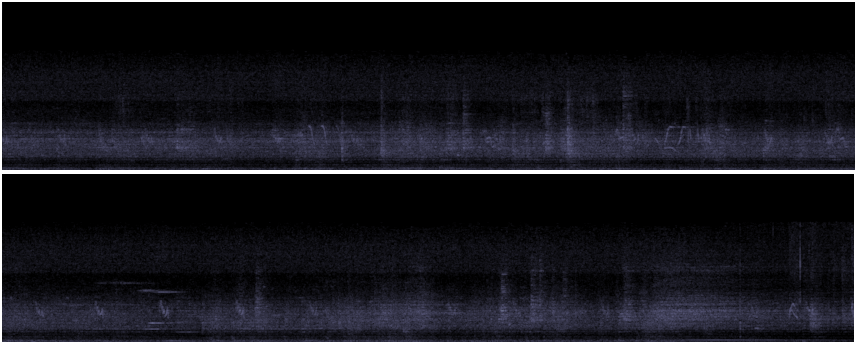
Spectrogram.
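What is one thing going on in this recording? A distant train rumbles slowly along the tracks.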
